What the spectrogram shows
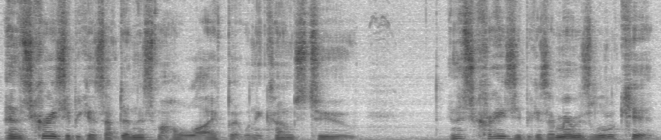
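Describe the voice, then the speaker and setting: Hosting a casual spiritual chat, a man rambles earnestly with many "like"s and some casual swearing while a guitar plays behind him. His voice is lowish, a little fast and somewhat mellow, with slight background noise.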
